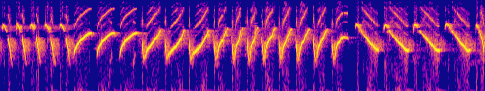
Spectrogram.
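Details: Masteran canary, song called a long roll: a steady stream of rising and falling whistled sweeps, repeated several times per second, ending with slower descending slurs.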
